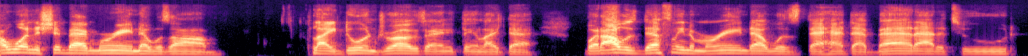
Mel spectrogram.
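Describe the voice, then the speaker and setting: A young man from Detroit, a podcast guest telling his story in casual, animated, slangy chat. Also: mid-range voice, no echo, clean studio sound. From Detroit, Michigan, USA. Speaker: podcast guest, Marine staff sergeant.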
